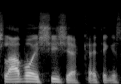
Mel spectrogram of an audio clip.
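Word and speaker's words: Slavoj Žižek: Slavo, I think it's Slavo Shijek, I think is how you say his name.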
